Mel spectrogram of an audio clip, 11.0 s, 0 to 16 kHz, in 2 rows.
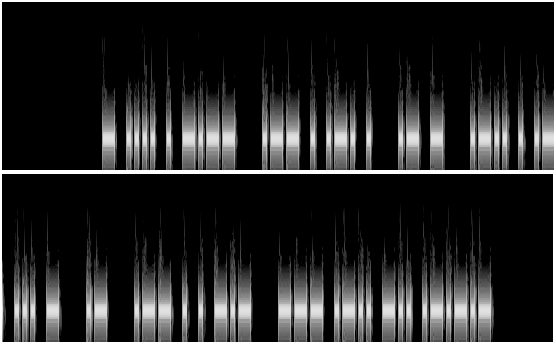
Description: Morse code, heard as a keyed tone, about 32 wpm, 700 Hz. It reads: THEY WERE AT LEAST A WEEK OLD.
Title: Sentences from Top 1000 Words - Review Part 2 - 30wpm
